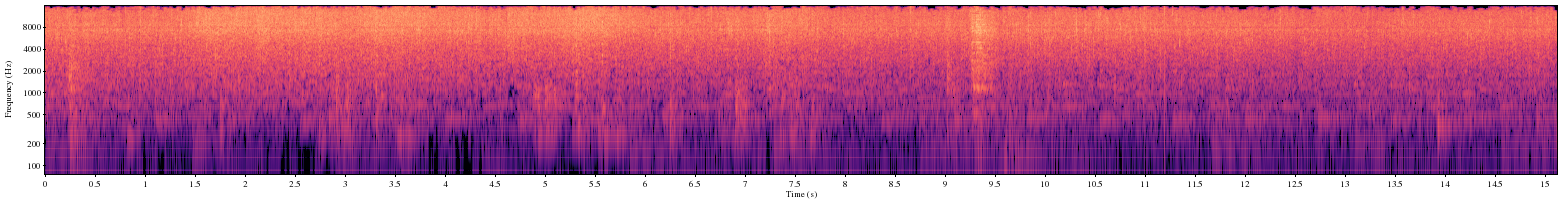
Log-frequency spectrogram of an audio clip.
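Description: Tomatoes sautéing in a pan for a yam kuzhambu give a steady, fairly quiet sizzle with occasional stirring scrapes and small knocks, continuous and close with no voices.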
